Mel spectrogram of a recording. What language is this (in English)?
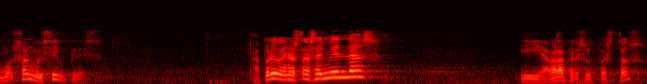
Spanish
